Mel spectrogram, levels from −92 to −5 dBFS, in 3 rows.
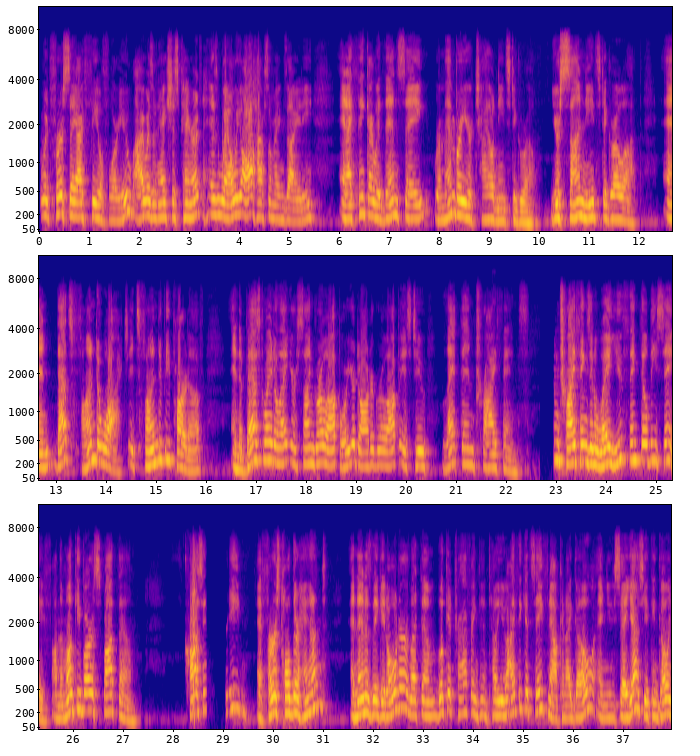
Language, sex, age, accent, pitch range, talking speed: English, male, 50-69, American, 145-195 Hz, 195 wpm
